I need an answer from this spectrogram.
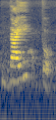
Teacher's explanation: তয়ের সঙ্গে ব ফলা থাকলে তয়ের ডাবল উচ্চারণ হবে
